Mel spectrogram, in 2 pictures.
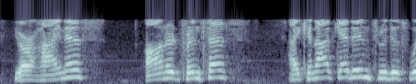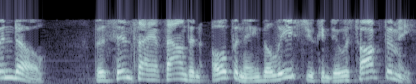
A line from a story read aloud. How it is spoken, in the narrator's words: Undaunted, called out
